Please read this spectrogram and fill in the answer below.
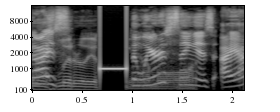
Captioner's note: beep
